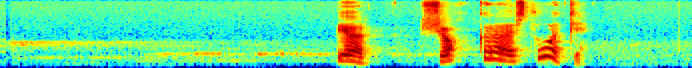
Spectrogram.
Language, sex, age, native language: Icelandic, female, 50-59, Icelandic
